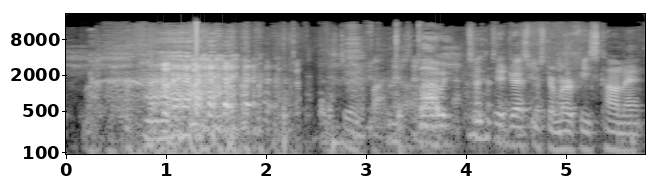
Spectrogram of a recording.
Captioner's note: laughter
